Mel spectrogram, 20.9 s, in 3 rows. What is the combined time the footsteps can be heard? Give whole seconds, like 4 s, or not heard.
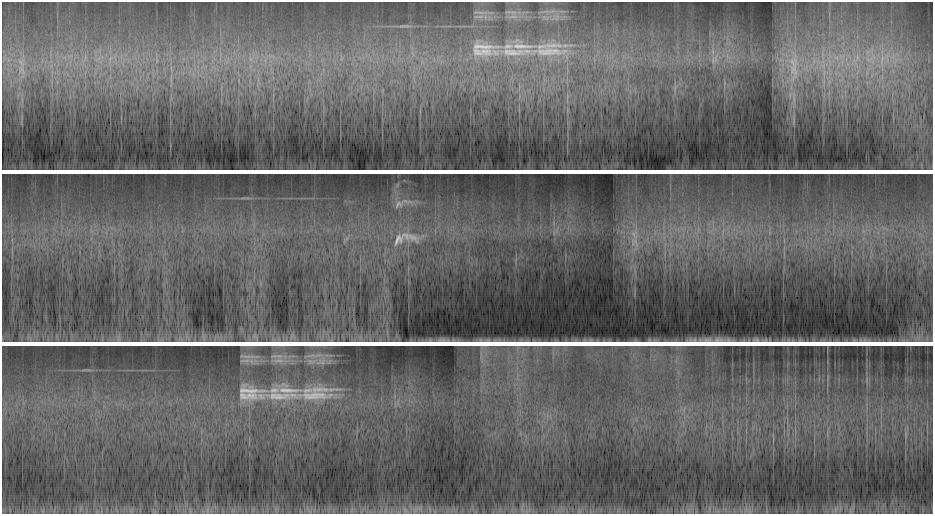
not heard.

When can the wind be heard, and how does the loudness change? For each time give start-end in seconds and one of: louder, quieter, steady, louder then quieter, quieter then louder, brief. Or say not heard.
0.0-20.9 louder.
